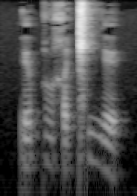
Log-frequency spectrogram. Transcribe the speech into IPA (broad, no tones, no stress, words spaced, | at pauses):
ɾɪbqɑ̤χɪ ǁʰi̤e̯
